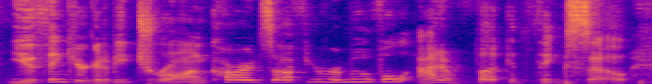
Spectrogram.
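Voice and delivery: high, incredulous retold taunt; mock taunting challenge. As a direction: throw a mock challenge at a rival player. Retold taunt to opponent in game.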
